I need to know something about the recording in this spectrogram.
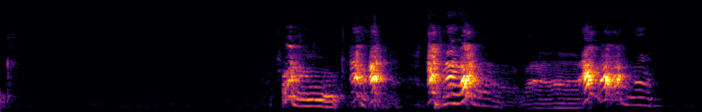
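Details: Pitbull and King Charles spaniel at play; after a silent start, a loud run of drawn-out, tonal barking yelps comes in four bursts over about four seconds, some with falling tails.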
